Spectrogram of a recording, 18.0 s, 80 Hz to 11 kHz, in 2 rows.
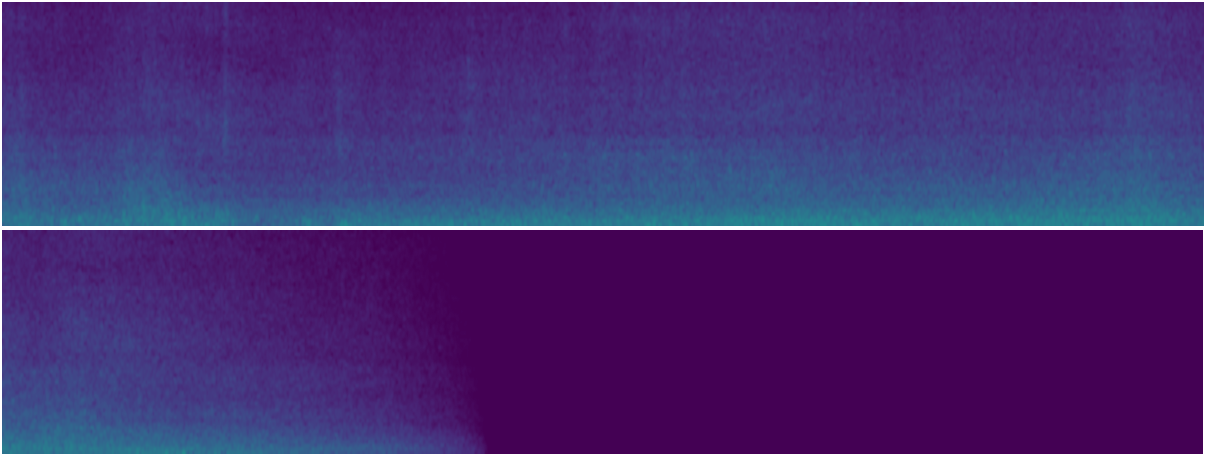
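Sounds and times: waves washing up a beach: 0.0s - 12.7s.

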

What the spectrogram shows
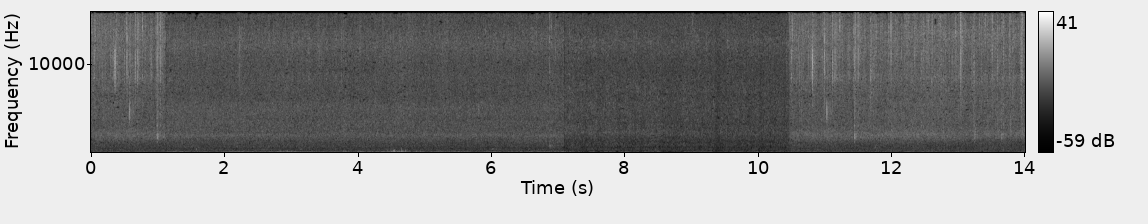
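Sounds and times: raindrops ticking: 0.0s - 4.2s, 10.4s - 14.0s
heavy rain hissing: 0.0s - 14.0s.

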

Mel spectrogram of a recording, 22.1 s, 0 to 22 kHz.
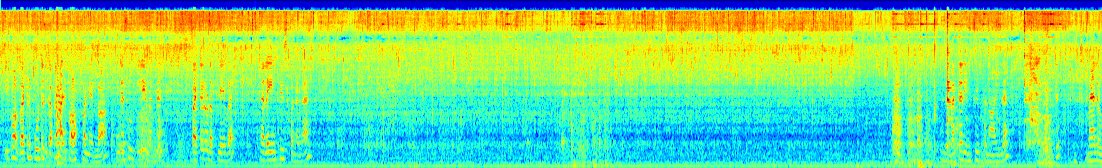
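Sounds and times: steak sizzling in butter: 0.0s - 22.0s
spatula scraping through butter: 2.5s - 3.8s, 17.7s - 19.4s, 20.3s - 21.3s.

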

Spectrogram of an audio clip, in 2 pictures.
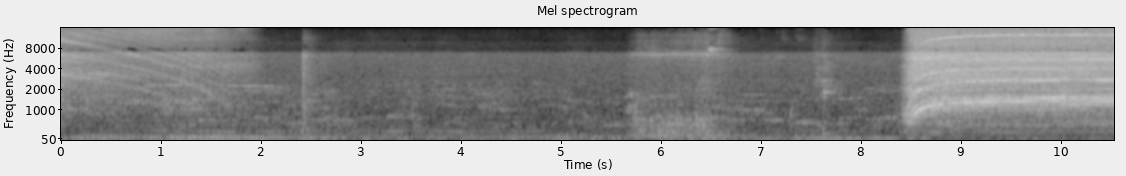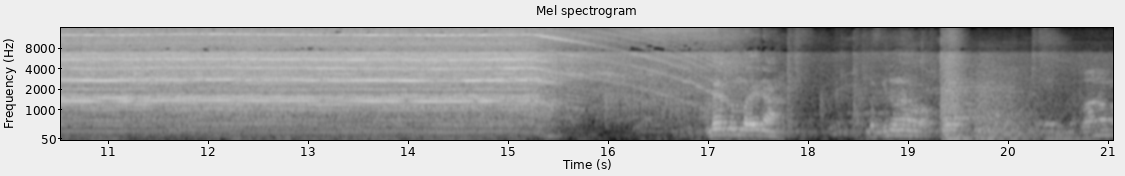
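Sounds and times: cordless drill motor whining: 0.0s - 2.0s, 8.4s - 17.5s.

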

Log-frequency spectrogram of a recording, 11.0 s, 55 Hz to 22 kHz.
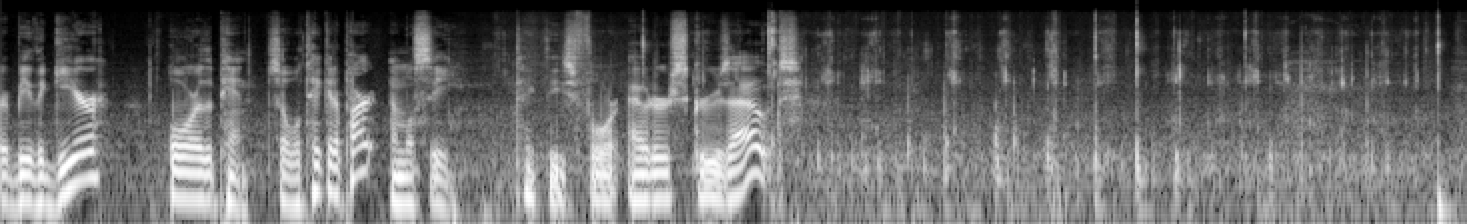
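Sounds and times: small tool ticks and scrapes: 5.6s - 10.9s.

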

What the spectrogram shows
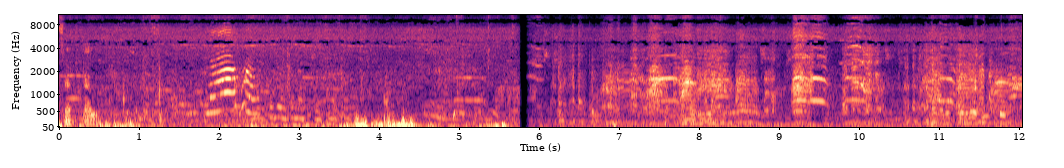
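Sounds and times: geese honking: 5.8s - 12.0s.

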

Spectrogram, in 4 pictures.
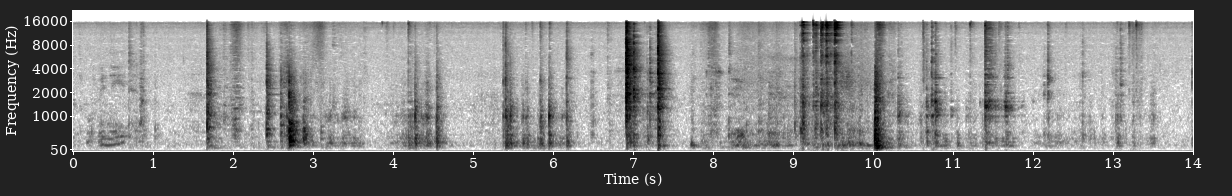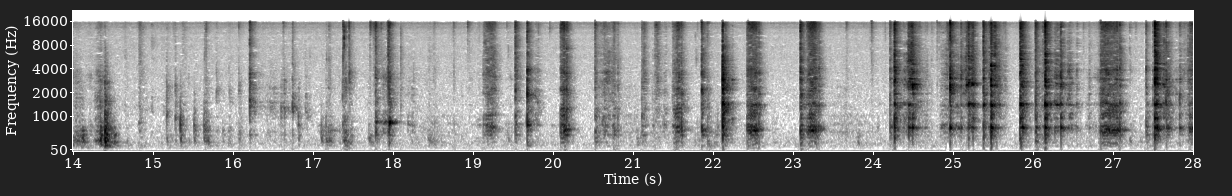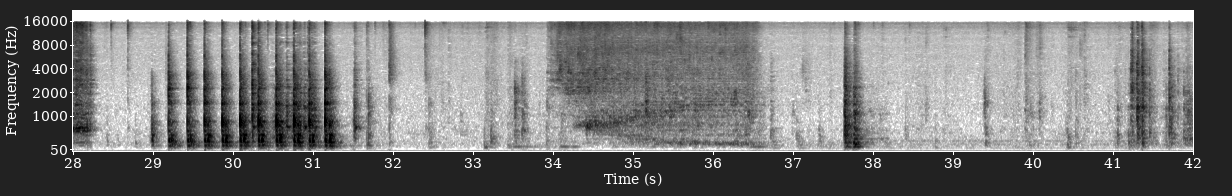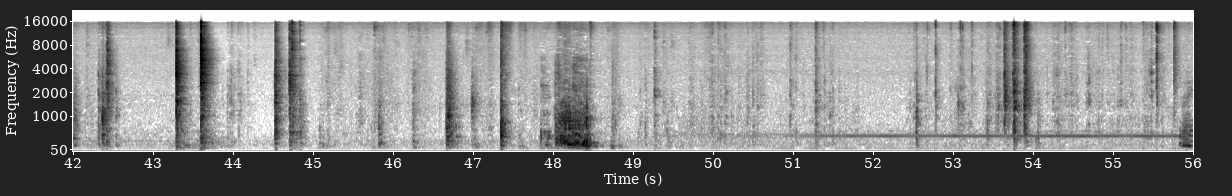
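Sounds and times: metal tins clinking and scraping: 24.2s - 28.3s.

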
